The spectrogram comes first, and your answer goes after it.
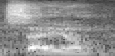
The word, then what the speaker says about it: Siayome: Yeah, but it's the same pronunciation, Siayome.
